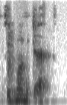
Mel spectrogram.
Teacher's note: E esse R do inglês aqui, ele é bem sutil, ele nem aparece. Ele é bem assim, thermometer, certo?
